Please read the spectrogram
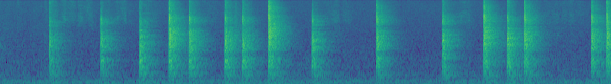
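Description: Chalk writing on a chalkboard: an irregular run of about twenty sharp taps and short scratches, a few a second, as a word is written out, starting about half a second in.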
